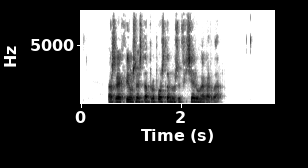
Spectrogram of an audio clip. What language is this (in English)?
Galician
